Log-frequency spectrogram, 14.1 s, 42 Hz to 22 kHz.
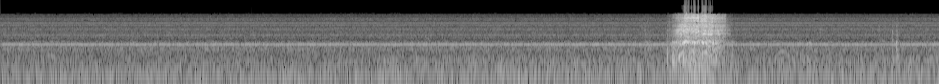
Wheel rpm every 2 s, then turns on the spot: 0, 0, 0, 0, 0, 20, 0.
none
